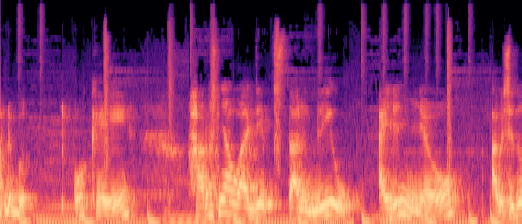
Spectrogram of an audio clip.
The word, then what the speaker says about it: Bleu: Bleu, bukan Blue ya, Bleu.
